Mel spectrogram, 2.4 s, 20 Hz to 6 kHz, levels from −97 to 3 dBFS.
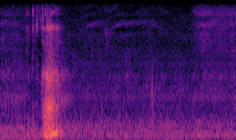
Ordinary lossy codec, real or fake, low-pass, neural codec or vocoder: none; fake; 5.4 kHz; codec, 16 kHz, 2 kbps, FunCodec, trained on LibriTTS, 25 frames a second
